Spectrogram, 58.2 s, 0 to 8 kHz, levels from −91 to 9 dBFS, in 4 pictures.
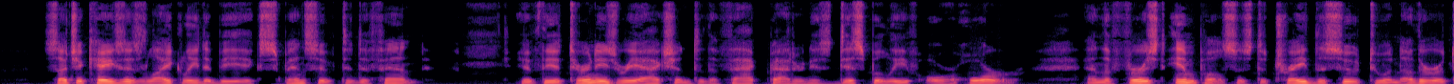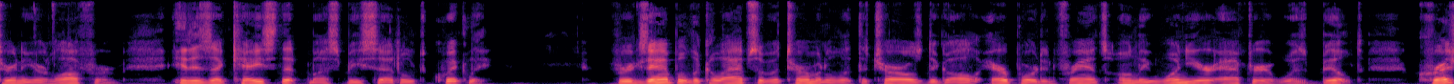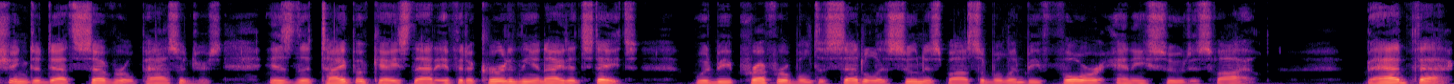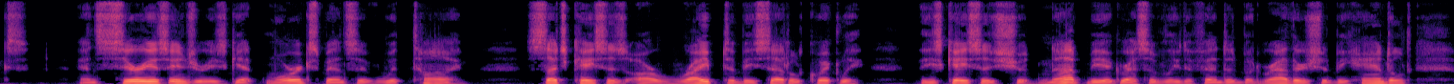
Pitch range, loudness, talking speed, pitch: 110-140 Hz, -26 LUFS, 135 wpm, 125 Hz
